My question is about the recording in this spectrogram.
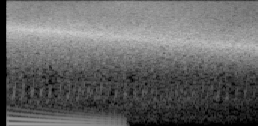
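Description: Electronic sound-design intro to a music track: a deep bass tone that cuts off about a second in, under a hissing whoosh that slowly falls in pitch.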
